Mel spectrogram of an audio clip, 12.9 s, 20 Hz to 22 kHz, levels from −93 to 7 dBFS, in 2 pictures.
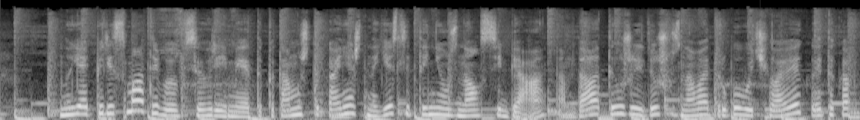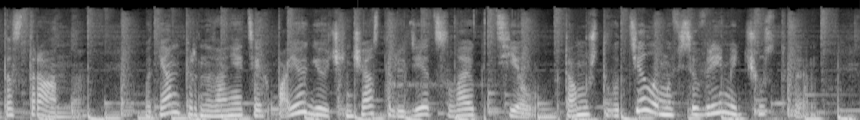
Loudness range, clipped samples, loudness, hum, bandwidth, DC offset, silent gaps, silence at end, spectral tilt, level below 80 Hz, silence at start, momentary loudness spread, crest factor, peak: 2 LU; under 0.1%; -14 LUFS; none; 16.5 kHz; under 0.1%; none; 0 s; -5 dB/octave; -24 dBFS; 0 s; 5 LU; 14 dB; 0 dBFS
